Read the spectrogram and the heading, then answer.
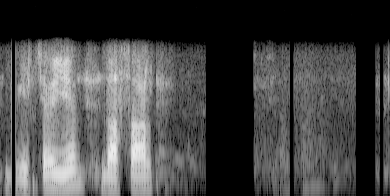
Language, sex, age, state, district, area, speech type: Dogri, male, 30-45, Jammu and Kashmir, Udhampur, rural, conversation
